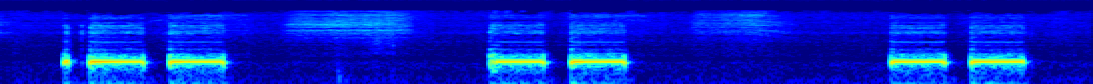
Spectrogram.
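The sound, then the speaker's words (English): A telephone ringing tone repeats three times as a call is placed to catch up before the start of the season, each a double burst of a low, steady buzzing tone, separated by pauses of quiet line hiss; no one speaks. “Just getting a quick bell to catch up before we start at season.”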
